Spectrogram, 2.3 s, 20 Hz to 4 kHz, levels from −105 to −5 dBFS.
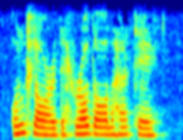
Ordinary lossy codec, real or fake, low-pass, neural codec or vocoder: Opus, 64 kbps; real; 3.6 kHz; none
